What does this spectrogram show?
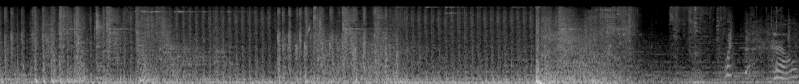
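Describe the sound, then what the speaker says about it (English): Sustained gunfire rattles through a Call of Duty: Black Ops III battle, rapid automatic bursts with a sharp crack partway through, loud and dense before thinning toward the end. "What the hell? Who's shooting?"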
